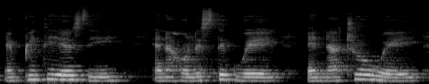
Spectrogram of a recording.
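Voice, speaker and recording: A woman's voice: lowish voice, a little mellow. Enthusiastic woman in her forties, roomy echo. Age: 40s. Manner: enthusiastic, laughs often, non-native phrasing. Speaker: podcast host. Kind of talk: casual chat.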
